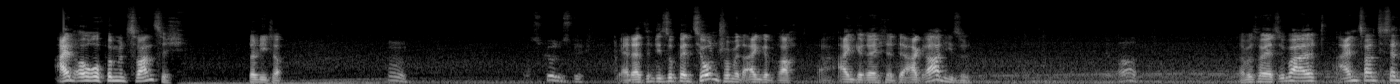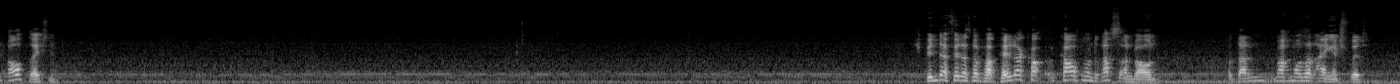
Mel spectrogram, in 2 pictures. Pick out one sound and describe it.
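A man talks casually and with animation into a close microphone, in bursts.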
